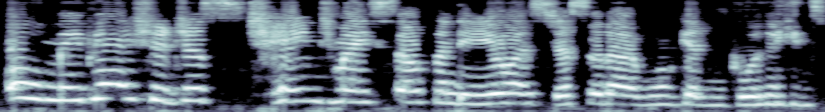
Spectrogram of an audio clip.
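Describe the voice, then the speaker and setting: A young woman from the Philippines in a casual group voice call, speaking softly and hesitantly with many restarts. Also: sits high, lively intonation, brisk, distant mic, poor audio. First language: Filipino.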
